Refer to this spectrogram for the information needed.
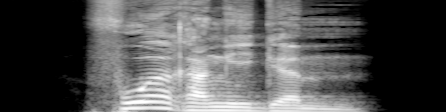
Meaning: strong dative masculine/neuter singular of vorrangig
- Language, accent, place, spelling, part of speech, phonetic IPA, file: German, Germany, Berlin, vorrangigem, adjective, [ˈfoːɐ̯ˌʁaŋɪɡəm], De-vorrangigem.ogg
